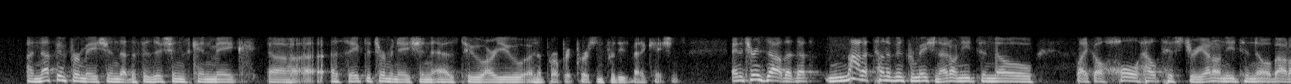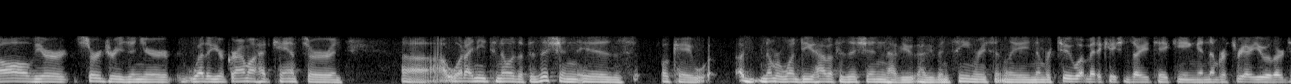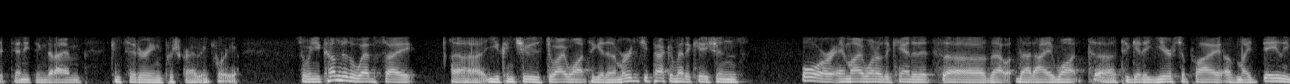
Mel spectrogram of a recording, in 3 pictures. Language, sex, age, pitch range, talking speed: English, male, 40-59, 110-135 Hz, 230 wpm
